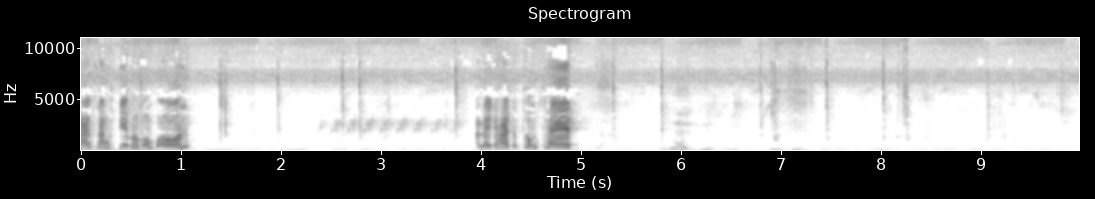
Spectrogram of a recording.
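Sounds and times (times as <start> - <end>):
faint bird chirping: 1.7 - 9.9.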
